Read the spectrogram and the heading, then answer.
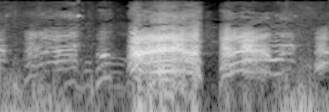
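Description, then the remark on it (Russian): A sled dog vocalizes in a run of loud, drawn-out barks and yelps with whining, howl-like tones, several bursts over a few seconds with brief pauses between them. “И сегодня мы будем говорить об очень интересных вещах, о собаках, но не самых простых собаках, а о ездовых.”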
